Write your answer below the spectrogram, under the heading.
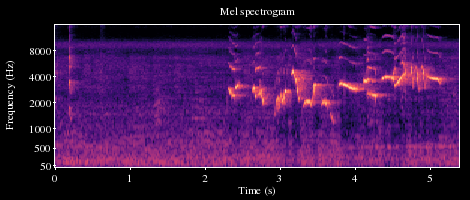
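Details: Oriental magpie-robin delivering 'wikplong' lure song meant for morning therapy to make another bird spread its tail; near-silence gives way to an energetic burst of whistled slurs, chattering notes and a rich warbled ending.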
